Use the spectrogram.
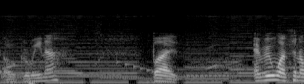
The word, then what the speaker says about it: Ocarina: it I don't know which way do you pronounce it like Ocarina or okarina I've always personally I pronounce it okarina but every once in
